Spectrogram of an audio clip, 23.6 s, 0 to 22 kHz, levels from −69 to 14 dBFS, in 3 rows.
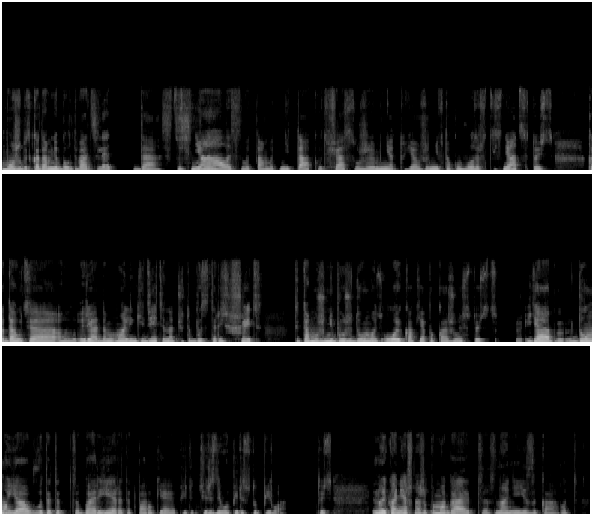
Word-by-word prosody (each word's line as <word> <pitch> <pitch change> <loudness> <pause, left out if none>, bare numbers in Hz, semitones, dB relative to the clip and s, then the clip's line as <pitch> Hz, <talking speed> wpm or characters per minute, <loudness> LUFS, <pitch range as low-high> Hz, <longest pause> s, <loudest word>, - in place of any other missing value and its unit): может 230 +1 +2
быть, 225 0 -6
когда 235 -1 +2
мне 225 0 +5
было 215 -1 0
20 220 +2 -2
лет 335 +10 -4 0.3
да, 195 -3 -4
стеснялась, 235 - 0
вот 190 -2 -8
там 180 -1 -5
вот 185 - -9
не 210 -2 -2
так. 250 +4 -2
Вот 220 -1 -12
щас 240 -1 -5
уже 205 +2 -4
мне, 205 -3 0
нет, 180 +2 -12
я 195 0 -4
уже 195 +1 -7
не 200 0 +1
в - - -18
таком 210 -2 -6
возрасте 235 +4 -3
стесняться, 270 +9 -2
то - - -4
есть. 180 0 -6 0.5
Когда 220 +1 +5
у 215 - +3
тя, 205 -2 +2
а, 205 +2 -3
рядом 215 -2 +3
маленькие 210 -2 +3
дети, 265 +2 +1
надо 195 -2 0
чё-то 195 0 -9
быстро 210 +2 -2
решить, 300 - -3 0.4
ты 210 - -6
там 215 0 +5
уже 210 -1 +3
не 230 - +6
будешь 225 -3 +2
думать: 205 -1 +3
"Ой, 225 +1 +7
как 205 -1 -5
я 200 - 0
покажусь!" 195 +7 -5
То 215 - -4
есть 215 0 -8 0.2
я 275 0 +5
думаю, 265 - +3
я 255 -1 +5
вот 225 +1 -3
этот 225 -3 -4
барьер, 220 +6 +1
этот 190 -1 -9
порог 220 +2 -6
я 195 -3 -4
пере 200 +1 -12
через 210 -3 -3
него 215 -1 0
переступила, 210 -2 -7 0.4
то - - -3
есть. 205 0 -8 0.5
Ну 290 +8 +6
и 375 - +9
конечно 290 -2 +2
же 235 - -4
помогает 225 0 +1 0.2
знание 215 -1 0
языка, 195 -2 -7
вот. 185 -1 -12
215 Hz, 190 wpm, -23 LUFS, 200-235 Hz, 0.5 s, и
